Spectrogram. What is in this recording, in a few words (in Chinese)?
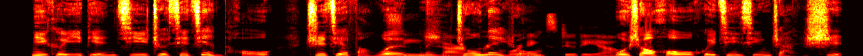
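Chinese Mandarin Female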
